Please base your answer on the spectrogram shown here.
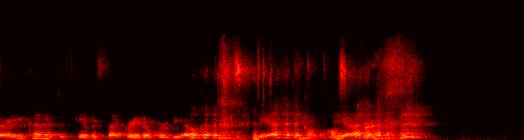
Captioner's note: laughs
